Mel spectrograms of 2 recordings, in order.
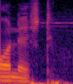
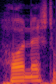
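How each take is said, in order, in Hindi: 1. इस शब्द की शुरुआत सीधे एक स्वर से होती है। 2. इस शब्द की शुरुआत "h" की आवाज़ से होती है। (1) "इसको बोला जाता है ऑनेस्ट, तो ये ओ से स्टार्ट हो रहा है" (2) "इसको कई लोग हॉनेस्ट बोलते हैं"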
